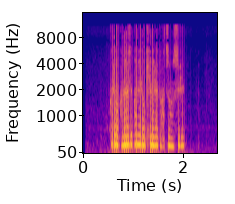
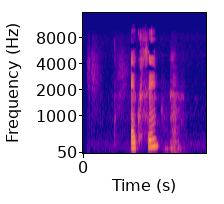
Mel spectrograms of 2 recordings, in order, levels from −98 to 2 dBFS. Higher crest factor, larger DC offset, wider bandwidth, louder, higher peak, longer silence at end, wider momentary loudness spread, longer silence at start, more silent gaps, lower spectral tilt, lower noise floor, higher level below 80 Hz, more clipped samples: second, 14 dB vs 24 dB; neither; about the same, 11.5 kHz vs 10.5 kHz; first, -18 LUFS vs -31 LUFS; first, -4 dBFS vs -12 dBFS; about the same, 0.65 s vs 0.6 s; second, 11 LU vs 20 LU; second, 0.55 s vs 0.95 s; neither; first, -6.5 dB/octave vs -5 dB/octave; second, -65 dBFS vs -72 dBFS; first, -42 dBFS vs -72 dBFS; neither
